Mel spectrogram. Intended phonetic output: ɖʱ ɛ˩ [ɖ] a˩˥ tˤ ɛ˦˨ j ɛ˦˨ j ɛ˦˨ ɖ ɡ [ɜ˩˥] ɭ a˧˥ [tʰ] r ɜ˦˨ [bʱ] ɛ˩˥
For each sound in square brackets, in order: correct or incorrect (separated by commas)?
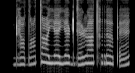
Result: incorrect, incorrect, correct, incorrect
